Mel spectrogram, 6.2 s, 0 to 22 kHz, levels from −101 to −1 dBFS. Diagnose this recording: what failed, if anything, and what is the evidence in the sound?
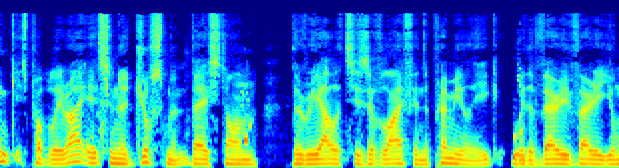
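Short squeaky noise bursts break into the speech at 0.97–1.07 s after "it's probably right", at 2.41–2.50 s before "the realities of life", and at 5.12–5.20 s. Each is a corrupt frame decoded at the codec stage: bit errors across a few frames were decoded anyway, throwing energy to the wrong frequencies.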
